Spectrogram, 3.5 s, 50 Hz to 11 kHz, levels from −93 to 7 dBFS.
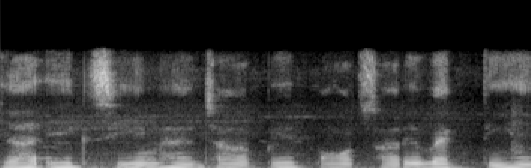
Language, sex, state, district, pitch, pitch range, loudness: Hindi, male, Jharkhand, Deoghar, 135 Hz, 125-145 Hz, -18 LUFS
